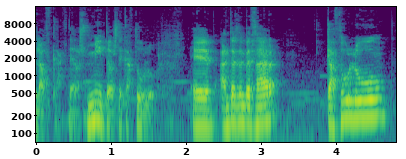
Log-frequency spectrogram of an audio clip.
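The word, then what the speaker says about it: Cthulhu: ver cómo se pronuncia yo digo kazulu debido a que es como se pronuncia en inglés es decir lo más cercano a lo que fue la forma de pronunciarlo de su autor original y es por lo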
